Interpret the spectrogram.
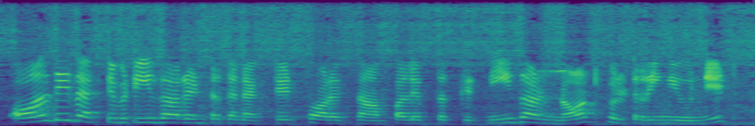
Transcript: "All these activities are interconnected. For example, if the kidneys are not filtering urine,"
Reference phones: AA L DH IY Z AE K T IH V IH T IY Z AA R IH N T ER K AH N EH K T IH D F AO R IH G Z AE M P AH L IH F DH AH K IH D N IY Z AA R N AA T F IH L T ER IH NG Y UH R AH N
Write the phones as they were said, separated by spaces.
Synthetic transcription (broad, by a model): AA L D IY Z AE K T IH V IH T IY Z AA R IH N T ER K AH N EH K T IH D F AO R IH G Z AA M P AH L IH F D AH K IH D N IY Z AA R N AA T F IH L T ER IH NG Y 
